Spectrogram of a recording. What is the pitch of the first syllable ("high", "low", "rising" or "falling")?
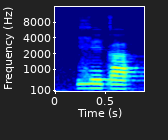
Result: low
